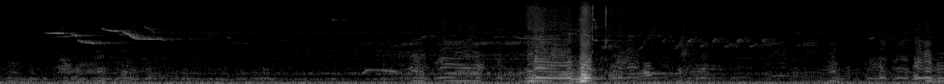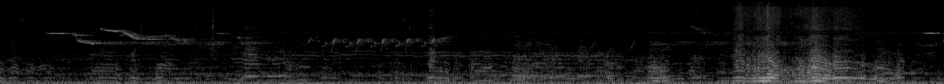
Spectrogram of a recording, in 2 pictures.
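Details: Bee buzzing as a low, continuous drone that swells loudly twice, near six and seventeen seconds, as if passing close. Birds chirp and trill high above, with steady low background rumble.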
